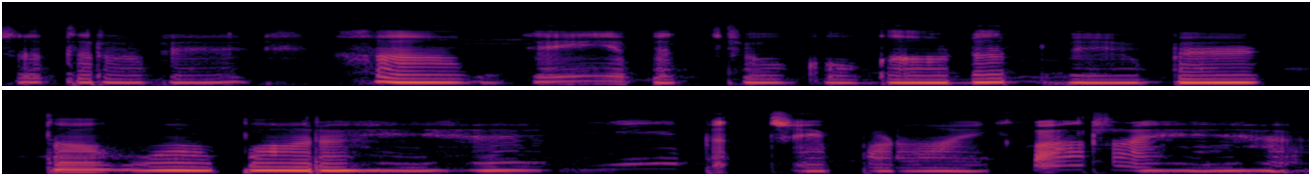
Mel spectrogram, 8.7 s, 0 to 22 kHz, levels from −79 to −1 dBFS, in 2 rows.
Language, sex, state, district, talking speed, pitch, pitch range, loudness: Hindi, female, Bihar, Kishanganj, 110 wpm, 175 Hz, 165-185 Hz, -37 LUFS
